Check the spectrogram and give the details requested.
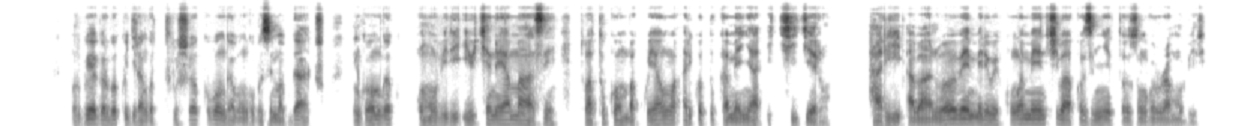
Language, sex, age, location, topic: Kinyarwanda, male, 25-35, Kigali, health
